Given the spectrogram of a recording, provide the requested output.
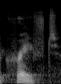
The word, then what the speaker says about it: Kreeft: There's a great comment by Peter Kreeft, by the way, or Peter Kraft. I always pronounce that wrong.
